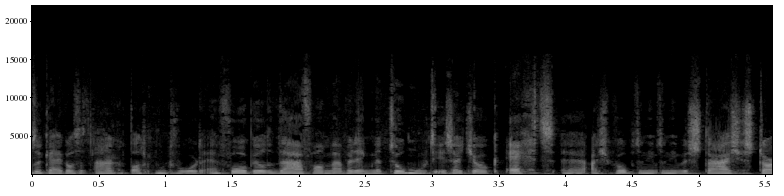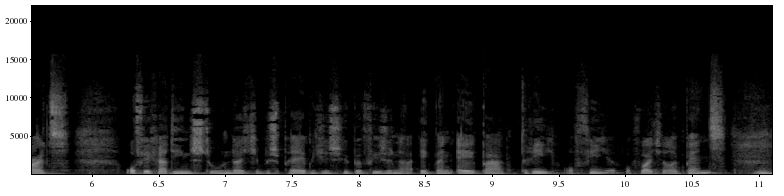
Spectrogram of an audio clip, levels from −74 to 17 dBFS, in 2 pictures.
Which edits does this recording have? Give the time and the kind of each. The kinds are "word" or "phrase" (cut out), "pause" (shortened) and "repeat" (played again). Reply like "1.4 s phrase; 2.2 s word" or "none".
4.7 s repeat; 6.6 s word; 10.0 s word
